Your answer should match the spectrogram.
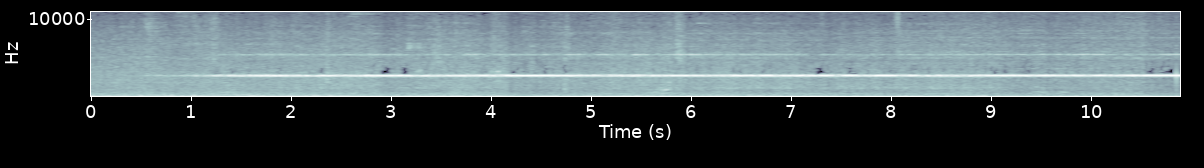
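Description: Double-stack intermodal freight train rolling past, its steel wheels squealing in one steady, high-pitched tone that sets in about a second in, over the low rumble of the cars.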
